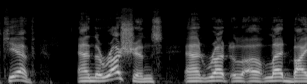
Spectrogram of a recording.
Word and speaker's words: Kiev: a missile into Kiev, which is not pronounced Kyiv, it's pronounced Kiev.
